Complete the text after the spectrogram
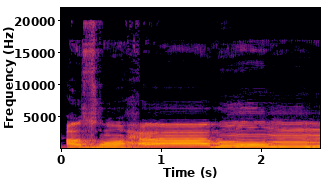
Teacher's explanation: تشدید ہے، تو نون اور با دونوں ملا کے پڑھیں گے، یہاں پر گنہ کریں گے، 3 سے 4 سیکنڈ تک آواز کو ناک میں لے جائیں گے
